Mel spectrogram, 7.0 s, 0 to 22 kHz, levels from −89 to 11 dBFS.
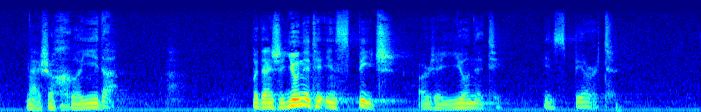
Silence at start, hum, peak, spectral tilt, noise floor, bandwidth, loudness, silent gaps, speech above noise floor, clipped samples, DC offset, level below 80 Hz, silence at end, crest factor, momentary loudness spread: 0.3 s; none; -8 dBFS; -6 dB/octave; -61 dBFS; 16 kHz; -31 LUFS; none; 31 dB; under 0.1%; under 0.1%; -62 dBFS; 0.85 s; 24 dB; 25 LU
